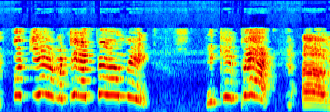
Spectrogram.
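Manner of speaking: squeaky, very high cartoon baby. Baby voiced by the speaker, squeaky high cheer. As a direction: voice the baby like a tiny cheering fan.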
